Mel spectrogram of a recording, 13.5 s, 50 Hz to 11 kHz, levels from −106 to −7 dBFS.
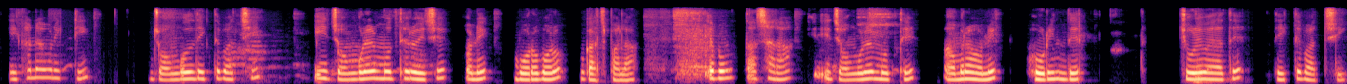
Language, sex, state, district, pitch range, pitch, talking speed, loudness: Bengali, female, West Bengal, Malda, 245-290 Hz, 265 Hz, 115 wpm, -20 LUFS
